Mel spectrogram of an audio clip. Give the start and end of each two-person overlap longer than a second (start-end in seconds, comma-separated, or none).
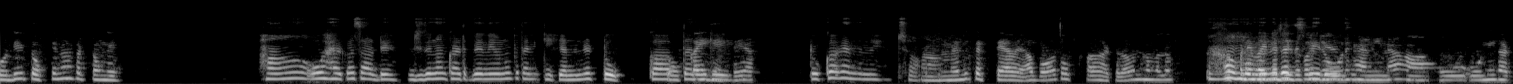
12.3-13.5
